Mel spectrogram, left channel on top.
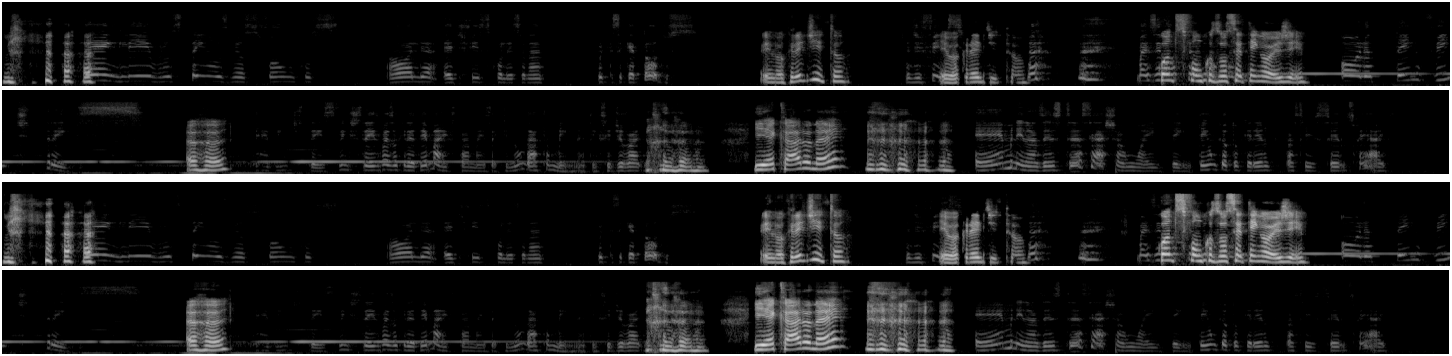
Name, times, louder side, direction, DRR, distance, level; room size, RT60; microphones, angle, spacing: voice 1, 0.0-0.9 7.6-8.5 9.4-10.2 11.6-13.1 16.3-16.7 20.9-24.0, right 7 dB, 50° right, 0.5 m, -23 dB
voice 2, 0.8-3.4 3.8-5.4 6.0-6.9 9.0-10.0 10.3-12.4 13.4-15.9 17.1-21.1 24.2-28.4, left 3 dB, 35° left, 5.3 m, -45 dB
sound 1, 11.6-20.7, equal, 5° right, 4.2 m, -49 dB
head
